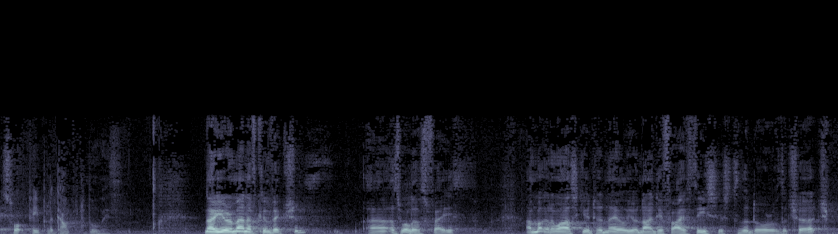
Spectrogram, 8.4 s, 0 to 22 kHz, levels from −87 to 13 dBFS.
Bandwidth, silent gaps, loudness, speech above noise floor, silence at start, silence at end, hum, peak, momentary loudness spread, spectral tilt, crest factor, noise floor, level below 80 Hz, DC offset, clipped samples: 11.5 kHz; none; -21 LUFS; 29 dB; 0 s; 0.1 s; none; 0 dBFS; 20 LU; -7 dB/octave; 22 dB; -50 dBFS; -48 dBFS; 0.3%; under 0.1%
